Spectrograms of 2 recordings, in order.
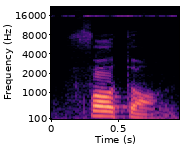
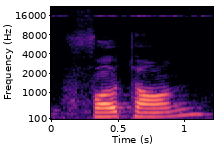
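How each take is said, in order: First: The stress falls on the first syllable. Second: The stress falls on the last syllable. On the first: The speaker calls it right. "I would put the accent where it belongs" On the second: The speaker calls it wrong. "I'm trying to emphasize the ending"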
